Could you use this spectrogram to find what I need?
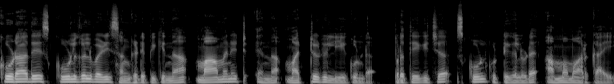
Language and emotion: Malayalam, neutral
